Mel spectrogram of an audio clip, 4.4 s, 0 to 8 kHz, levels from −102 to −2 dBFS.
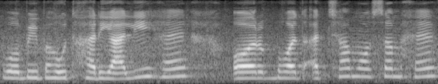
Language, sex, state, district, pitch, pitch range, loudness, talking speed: Hindi, female, Madhya Pradesh, Dhar, 235 Hz, 220-275 Hz, -21 LUFS, 135 wpm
